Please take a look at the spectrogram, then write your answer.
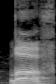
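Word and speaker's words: ق: কফ জবর ক, বলের মতো আওয়াজ হবে। কফ, বল যেরকম একটি নিক্ষেপ করলে একটা আওয়াজ হয়, ওইভাবে আওয়াজ হবে। কফ জবর ক, কফ জবর ক।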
